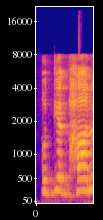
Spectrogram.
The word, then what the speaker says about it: Udyatbhanu: Udyatbhanu Sahasrabha. So here Udyatbha Bha is actually there is a ha there.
